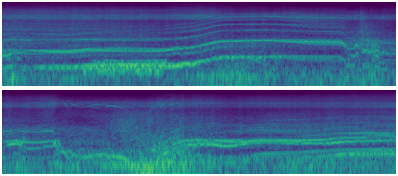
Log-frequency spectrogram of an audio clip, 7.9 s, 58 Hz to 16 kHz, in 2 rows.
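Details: Quadcopter after switching LittleBee 20A to TBS Bulletproof 25A ESCs (signal cap removed), DShot 600, Betaflight 3.1.0-RC5. Whining motor tones sweep with throttle, with a harsh buzzy edge throughout. It persists despite demag/timing changes and DShot 300; cause unknown.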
